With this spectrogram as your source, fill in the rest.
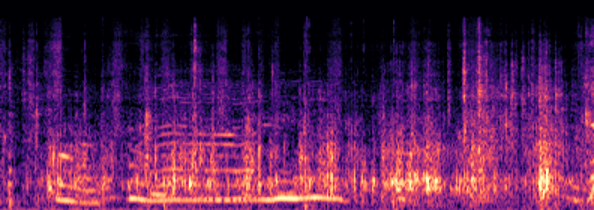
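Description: A plastic toy car rolls and scrapes across carpet.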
